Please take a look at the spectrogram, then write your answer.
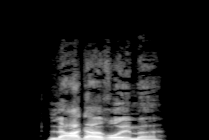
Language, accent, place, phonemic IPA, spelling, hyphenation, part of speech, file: German, Germany, Berlin, /ˈlaːɡɐˌʁɔɪ̯mə/, Lagerräume, La‧ger‧räu‧me, noun, De-Lagerräume.ogg
- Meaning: nominative/accusative/genitive plural of Lagerraum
